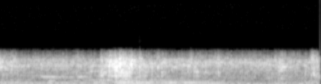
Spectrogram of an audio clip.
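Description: A simple electronic toy tune playing in short, steady notes, with a brief bright burst of noise a little under a second in.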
